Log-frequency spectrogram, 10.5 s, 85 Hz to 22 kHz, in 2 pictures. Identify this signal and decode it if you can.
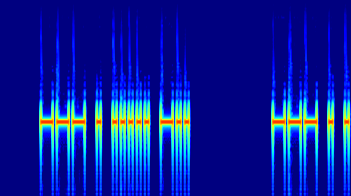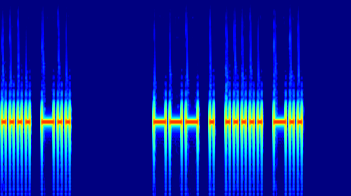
Morse code, heard as a keyed tone, about 20 wpm, 700 Hz. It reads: OE5D OE5D OE5D
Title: DXCC-100 Call Signs - 4 Characters - Repeated 3x - 20wpm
